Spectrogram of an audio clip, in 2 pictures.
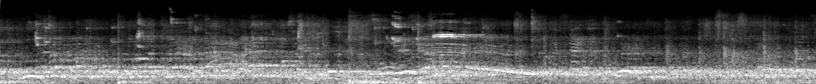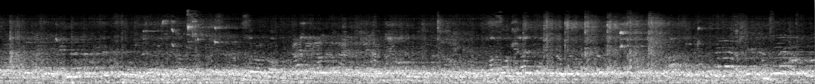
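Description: Volleyball players shout and call to each other in a large echoing hall.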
